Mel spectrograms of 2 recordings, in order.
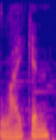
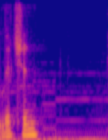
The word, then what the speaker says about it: lichen: Is it pronounced Lykan? I'm like 90% sure it's pronounced Lyken, not lichen.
